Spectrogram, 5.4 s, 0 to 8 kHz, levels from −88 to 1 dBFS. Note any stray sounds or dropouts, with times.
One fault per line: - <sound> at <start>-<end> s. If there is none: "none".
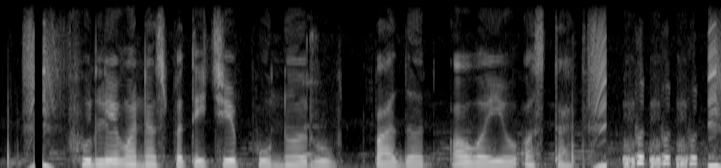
- laugh at 4.7-5.2 s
